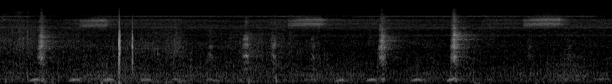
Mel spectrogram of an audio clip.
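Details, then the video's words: Low, muffled hoots from Gray-winged trumpeters in the Ecuadorian Amazon at Tiputini Biodiversity Station, given in a steady series roughly every third of a second, mixed with snapping clicks and brief bursts of high insect hiss. "Gray-winged Trumpeters (Psophia crepitans) - Tiputini Biodiversity Station"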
